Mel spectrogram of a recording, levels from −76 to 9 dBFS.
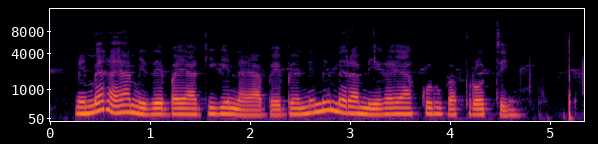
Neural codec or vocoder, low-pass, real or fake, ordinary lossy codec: none; 14.4 kHz; real; Opus, 64 kbps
